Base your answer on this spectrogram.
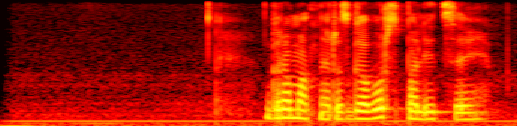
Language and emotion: Russian, neutral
